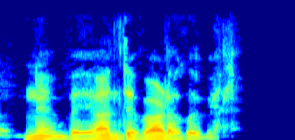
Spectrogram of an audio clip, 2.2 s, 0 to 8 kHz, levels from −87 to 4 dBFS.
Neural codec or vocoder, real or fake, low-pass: none; real; 7.2 kHz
